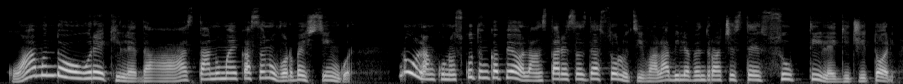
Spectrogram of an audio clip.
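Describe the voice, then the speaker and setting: A woman's voice: medium pitch, very animated, mellow, voice pushed up, natural voice. A woman reading the part of an ironic, joking young male police lieutenant.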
